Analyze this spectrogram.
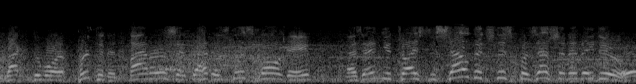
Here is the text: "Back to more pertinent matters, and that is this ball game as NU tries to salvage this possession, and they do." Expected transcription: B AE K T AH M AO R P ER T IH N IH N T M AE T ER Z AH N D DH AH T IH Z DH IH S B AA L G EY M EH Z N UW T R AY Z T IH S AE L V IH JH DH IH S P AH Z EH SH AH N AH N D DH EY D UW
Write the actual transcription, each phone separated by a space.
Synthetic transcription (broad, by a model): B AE K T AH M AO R P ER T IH N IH N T M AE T ER Z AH N DH AH T IH Z DH IH S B AA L G EY M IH Z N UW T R AY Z T IH S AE L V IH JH DH IH S P AH Z EH SH AH N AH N DH EY D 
